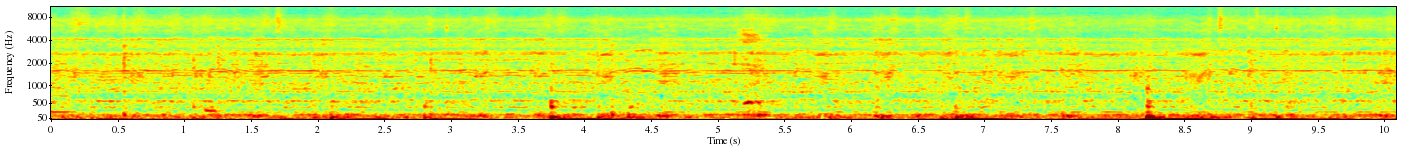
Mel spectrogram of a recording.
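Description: Stand mixer running, mixing sticky pizza dough in its steel bowl, with background music over it. Two sharp thumps, about 4 and 8 seconds in; the second is the louder.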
